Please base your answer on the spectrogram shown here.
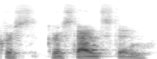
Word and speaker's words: Krrsantan: Black Krrsantan.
